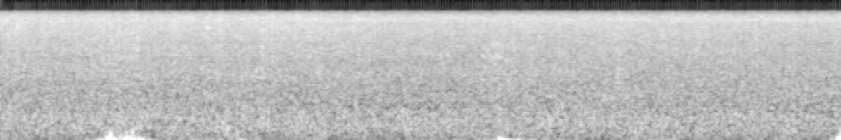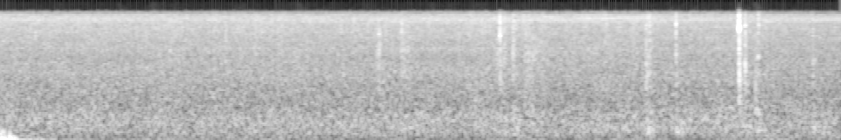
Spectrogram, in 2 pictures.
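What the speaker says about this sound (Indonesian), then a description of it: "di bawah tuh sungai tuh" A river flows somewhere below a village path in the middle of the night, a soft, constant rushing wash with a few dull thumps of footsteps or handling close by. No one speaks.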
